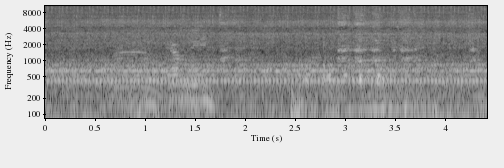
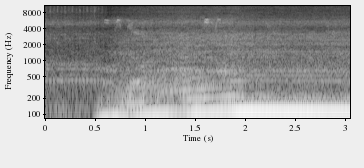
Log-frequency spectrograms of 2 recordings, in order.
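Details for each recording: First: VW Gol 1.6 at idle with power loss, knocking, EPC and check-engine lights and code P0303: irregular stumble and uneven chuff; cylinder 3 misfire, spark reaches the cable but not the plug, so the ignition cable is diagnosed. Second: VW Gol 1.6 after fixing a misfire on cylinder 3 (power loss, pinging, EPC and check lights; codes cleared): engine catches at once and holds an even, steady hum with strong spark; runs smoothly on all cylinders.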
